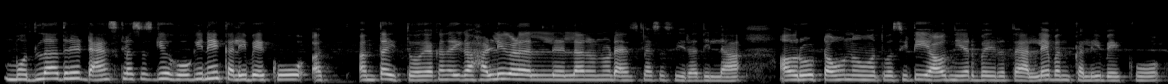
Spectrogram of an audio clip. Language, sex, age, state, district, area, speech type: Kannada, female, 18-30, Karnataka, Chikkaballapur, rural, spontaneous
